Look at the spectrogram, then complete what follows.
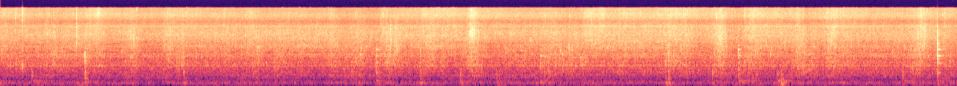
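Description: Chicken pieces sizzling in oil in a karahi while being sautéed (bhuna) with ginger-garlic paste and spices. A wooden spatula stirs them, scraping and tapping against the pan now and then, with a sharper knock near the end.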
